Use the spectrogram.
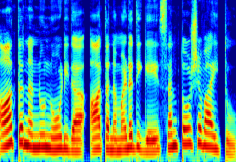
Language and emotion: Kannada, neutral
